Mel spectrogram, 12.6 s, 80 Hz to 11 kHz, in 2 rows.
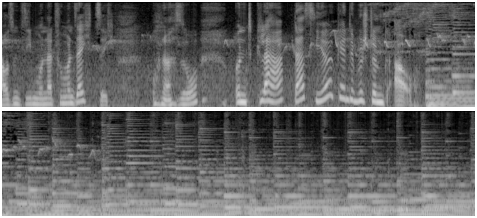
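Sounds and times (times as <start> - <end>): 
speech: 0.0 - 6.0
chirping birdsong: 0.0 - 9.0
bright cheerful children's TV theme jingle: 5.1 - 12.5.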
